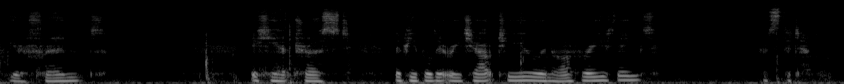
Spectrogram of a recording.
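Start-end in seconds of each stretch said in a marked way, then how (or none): 0.1-1.1 soft frightened whisper; fearful whisper. Real, not acted. Paranoid warning. 7.6-8.3 softer, hushed dread; fearful whisper. Real, not acted. Naming the devil in fear, hushed whisper.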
